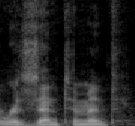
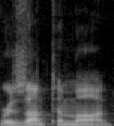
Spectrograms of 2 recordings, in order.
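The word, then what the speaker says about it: ressentiment: He says resentiment, and then he just started saying resentment. Yeah, I kept correcting him, being like, you have to say resentiment. Have to, because that's the fucking point. Resentiment.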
